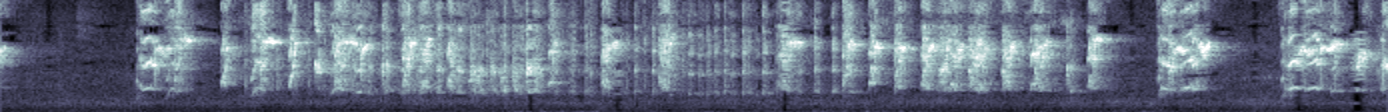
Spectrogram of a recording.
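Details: Lutino Fischer's lovebirds, yellow birds kept in an outdoor aviary, give bursts of shrill, high chattering chirps after a short quiet start, overlapping and running in dense clusters with brief pauses.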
